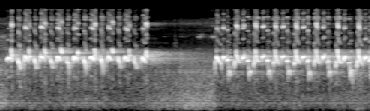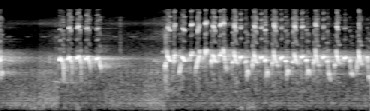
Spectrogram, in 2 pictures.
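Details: Sooty-headed bulbul master recording used as a lure for morning and night: nearly continuous rapid chirping in three long bursts broken by brief silences, the notes bright and tightly packed.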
